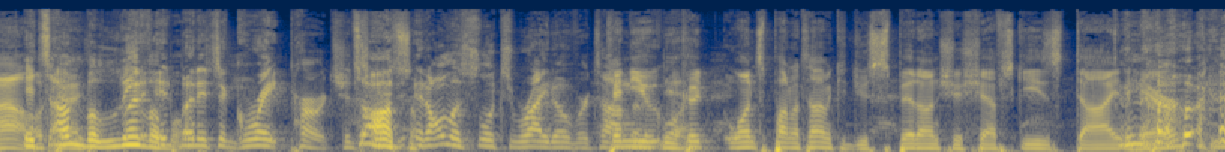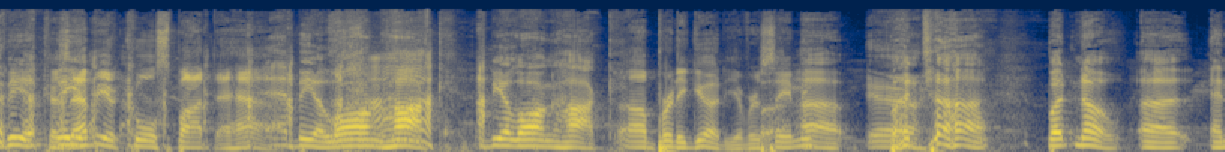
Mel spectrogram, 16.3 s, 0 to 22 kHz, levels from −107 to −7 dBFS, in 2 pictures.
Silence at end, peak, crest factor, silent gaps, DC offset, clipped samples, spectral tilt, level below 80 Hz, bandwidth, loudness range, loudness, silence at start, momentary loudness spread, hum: 0 s; -4 dBFS; 20 dB; none; under 0.1%; under 0.1%; -5 dB/octave; -40 dBFS; 17 kHz; 7 LU; -23 LUFS; 0 s; 11 LU; none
